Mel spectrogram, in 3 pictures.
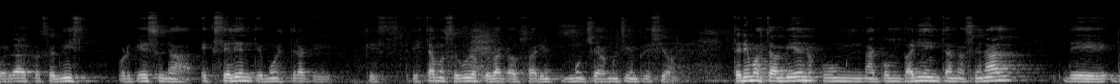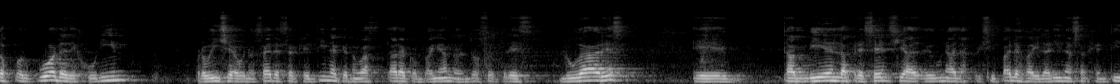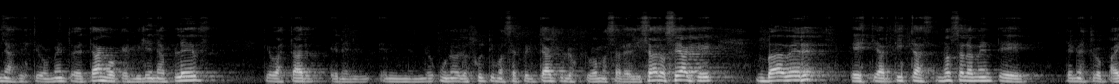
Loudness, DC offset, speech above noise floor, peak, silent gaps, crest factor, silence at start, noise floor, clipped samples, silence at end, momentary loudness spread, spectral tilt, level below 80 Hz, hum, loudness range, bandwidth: -22 LUFS; under 0.1%; 31 dB; -6 dBFS; none; 16 dB; 0 s; -52 dBFS; under 0.1%; 0 s; 14 LU; -9 dB/octave; -54 dBFS; none; 4 LU; 10.5 kHz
